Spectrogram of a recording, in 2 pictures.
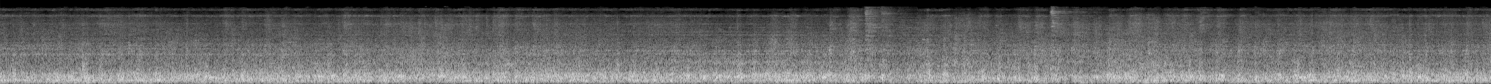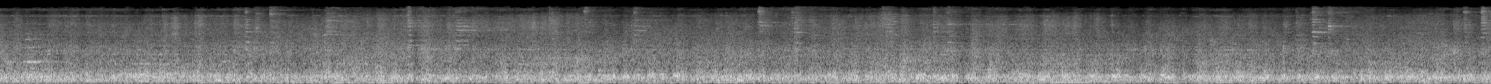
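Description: Freight cars of a long mixed freight train (gondolas, covered hoppers, tank cars) rolling past at speed: a steady loud rumble of steel wheels on rail, with scattered sharp clicks.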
